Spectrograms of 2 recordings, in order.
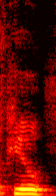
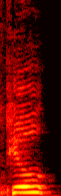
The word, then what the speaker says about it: Pugh: concept of the trailer intrigued me, it's Florence Pugh herself, because Florence Pugh, or how you say her name is, Florence Pugh, who I do like.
